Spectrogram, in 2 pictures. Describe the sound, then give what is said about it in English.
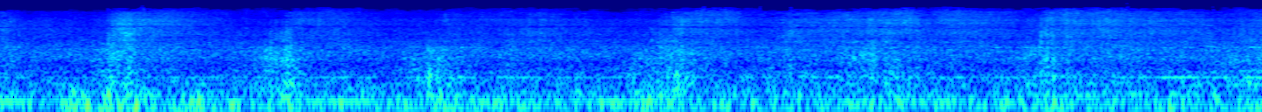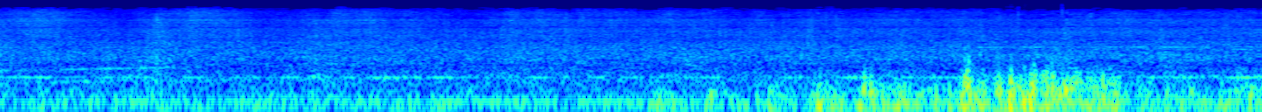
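A steady low engine rumble with a faint droning hum carries on throughout, swelling louder toward the end as a large bateau-mouche tourist sightseeing boat passes on the river near the Pont de Sully and Île Saint-Louis and turns around, with wind noise in the background. “This bateau mouche, the boat is called L'Espoir, hope. It's turning around now, just before reaching the Canal Saint-Martin entrance.”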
